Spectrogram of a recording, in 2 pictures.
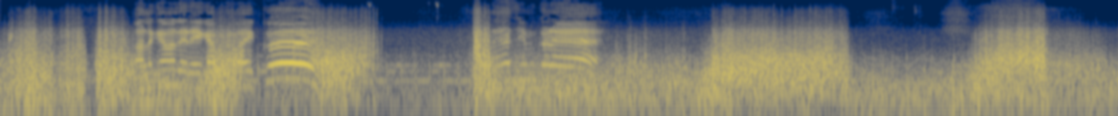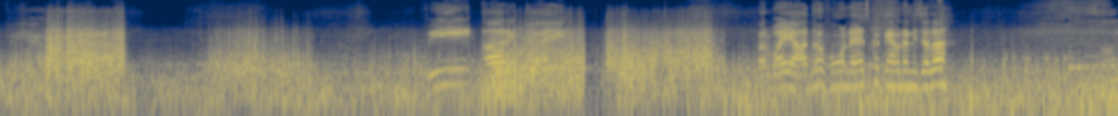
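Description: Wind rushes loudly past a microphone.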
